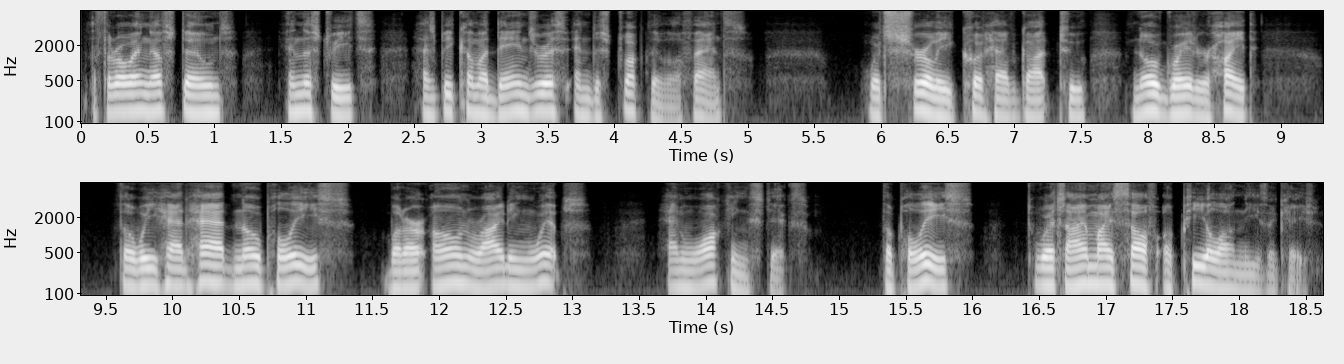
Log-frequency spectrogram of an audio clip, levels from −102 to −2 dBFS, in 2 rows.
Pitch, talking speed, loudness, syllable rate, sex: 130 Hz, 150 wpm, -17 LUFS, 5.1 syllables/s, male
